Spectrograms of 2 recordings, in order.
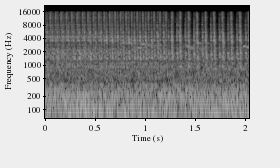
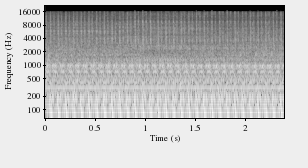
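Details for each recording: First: MEP003A military diesel generator, 900 hours, hard-starting: fast light electric ticking under a quiet hiss as the fuel pump primes, slowing as pressure builds; normal priming. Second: MEP-003A military diesel generator, 900 hours, new oil and fuel filters, fuel system flushed: electric fuel pump heard slowing as pressure builds, then a steady chug about 130 beats a minute settling to even idle; slow to start, but runs.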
